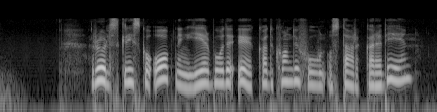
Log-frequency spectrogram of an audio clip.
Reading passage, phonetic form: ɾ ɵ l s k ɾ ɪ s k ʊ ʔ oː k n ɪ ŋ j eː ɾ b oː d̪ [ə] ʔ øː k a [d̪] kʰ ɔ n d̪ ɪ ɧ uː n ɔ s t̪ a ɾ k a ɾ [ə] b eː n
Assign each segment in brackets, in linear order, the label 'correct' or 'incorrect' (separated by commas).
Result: correct, correct, correct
